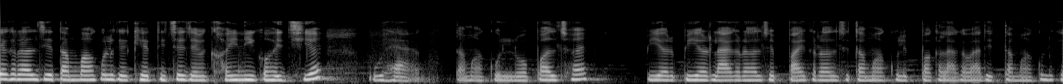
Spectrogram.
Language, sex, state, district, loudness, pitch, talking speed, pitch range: Maithili, female, Bihar, Samastipur, -20 LUFS, 200 Hz, 175 wpm, 195-215 Hz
